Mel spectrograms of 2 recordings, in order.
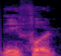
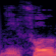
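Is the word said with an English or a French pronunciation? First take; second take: English; French. First: It is pronounced the English way. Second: It is pronounced the French way. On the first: The speaker calls it right. "default, hein" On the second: The speaker calls it wrong. "pas défaut"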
